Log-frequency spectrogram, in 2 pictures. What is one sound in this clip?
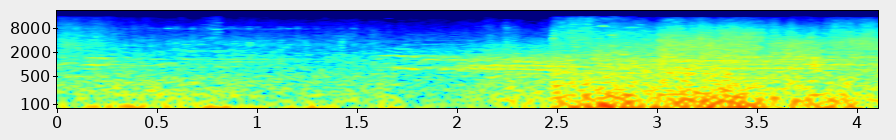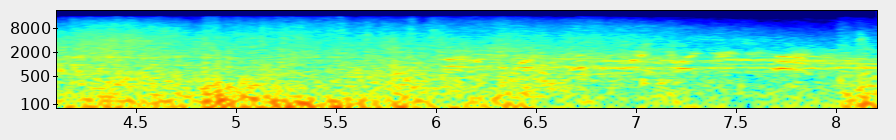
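Waves slosh against a wooden ship's hull.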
